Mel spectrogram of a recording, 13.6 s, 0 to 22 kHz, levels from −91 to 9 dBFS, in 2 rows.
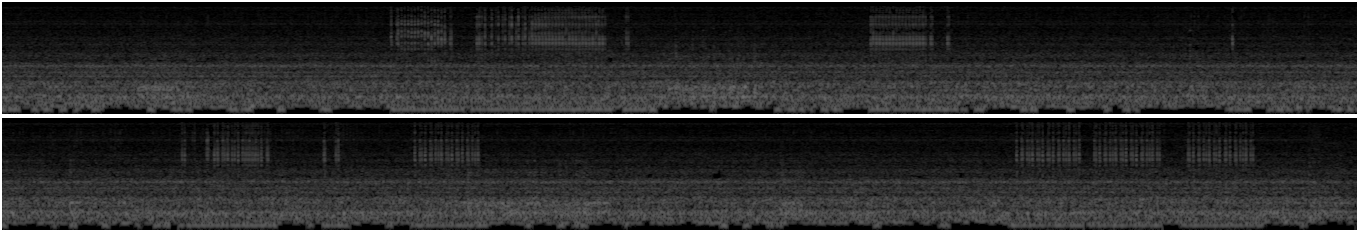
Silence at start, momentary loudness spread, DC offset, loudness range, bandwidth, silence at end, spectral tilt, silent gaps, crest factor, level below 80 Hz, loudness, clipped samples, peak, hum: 0 s; 3 LU; under 0.1%; 1 LU; 19 kHz; 0 s; -3 dB/octave; none; 18 dB; -86 dBFS; -52 LUFS; under 0.1%; -34 dBFS; none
